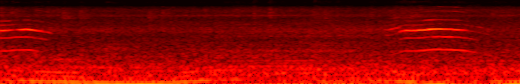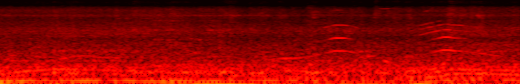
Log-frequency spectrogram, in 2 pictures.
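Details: Street cat, one of the strays living in parks and urban streets, giving short, bent meows about every four seconds, with two quick mews near the end, above constant low city traffic hum.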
